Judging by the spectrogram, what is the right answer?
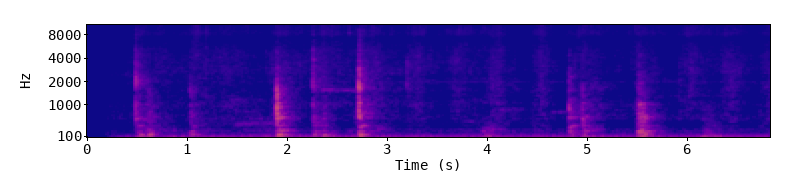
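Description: Wooden spatula scraping and knocking against a non-stick frying pan as a thick chili-peanut paste is stirred, with the paste frying and sizzling steadily underneath. The scrapes come irregularly, the sharpest about two seconds in.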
